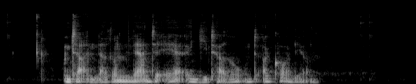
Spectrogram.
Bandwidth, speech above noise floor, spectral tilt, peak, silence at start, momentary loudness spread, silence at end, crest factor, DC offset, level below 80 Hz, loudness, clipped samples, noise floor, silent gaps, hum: 11.5 kHz; 39 dB; -7 dB/octave; -8 dBFS; 0.35 s; 18 LU; 0.95 s; 22 dB; under 0.1%; -58 dBFS; -28 LUFS; under 0.1%; -66 dBFS; none; none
